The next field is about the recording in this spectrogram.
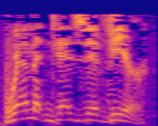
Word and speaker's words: remdesivir: Remdesivir.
